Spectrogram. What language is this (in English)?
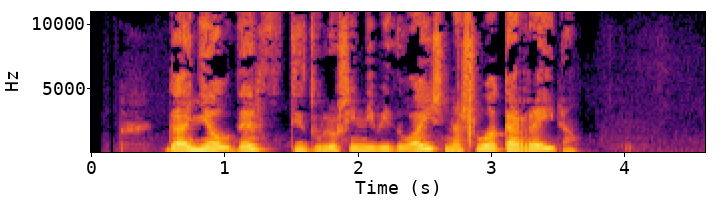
Galician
